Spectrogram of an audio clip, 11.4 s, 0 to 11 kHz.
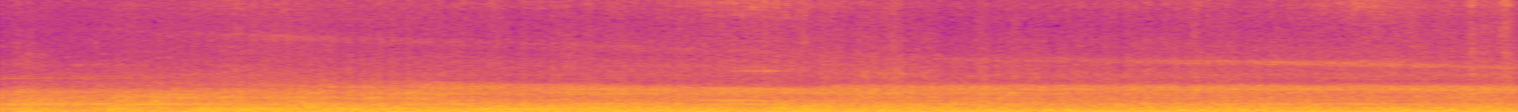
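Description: JR East E655 series 'Nagomi' electric train running past along the platform at close range: a steady, loud rumble of wheels and running gear.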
